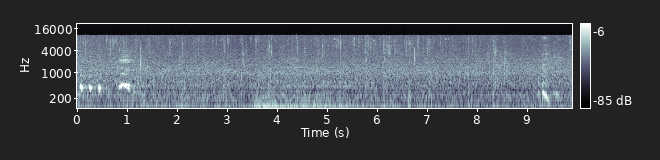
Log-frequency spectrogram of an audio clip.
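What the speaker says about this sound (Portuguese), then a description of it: "Ficou bem legal o efeito da chuva no jogo." Rain falls steadily throughout in The Last of Us Part II, a soft wash of drops with a few brief thuds and clicks near the start, and no one speaking.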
